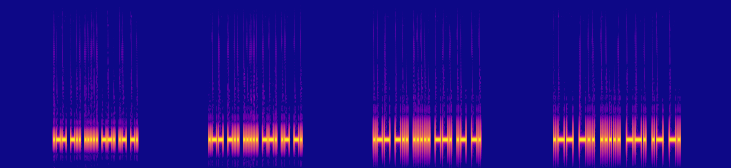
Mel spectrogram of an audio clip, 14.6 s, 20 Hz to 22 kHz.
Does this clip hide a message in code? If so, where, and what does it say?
Yes: Morse code from 1.1 to 13.6 s, heard as a keyed tone, about 37 wpm, 700 Hz. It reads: WD5GAN WD5GAN WD5GAN WD5GAN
